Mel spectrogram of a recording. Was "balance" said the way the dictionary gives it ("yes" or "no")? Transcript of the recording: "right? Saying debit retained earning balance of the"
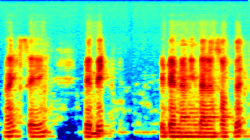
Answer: yes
